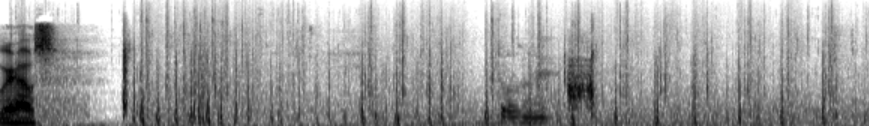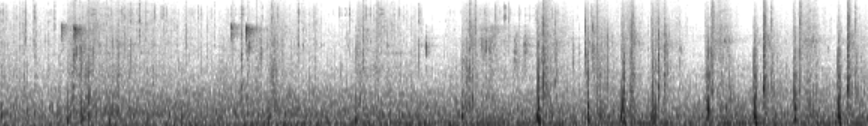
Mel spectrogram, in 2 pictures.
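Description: Footsteps crunch quickly over dry dirt.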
